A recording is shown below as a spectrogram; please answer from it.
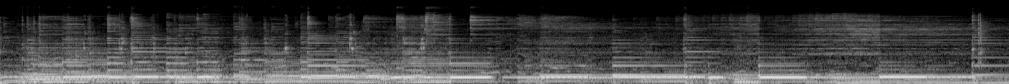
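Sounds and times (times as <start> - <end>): live band guitar-led folk music: 0.0 - 10.0.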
